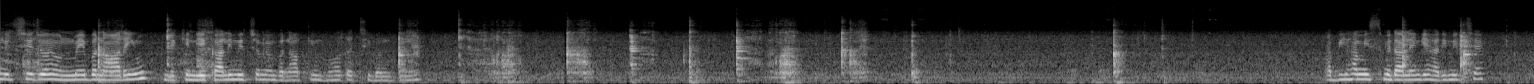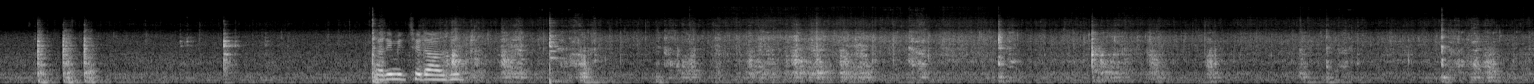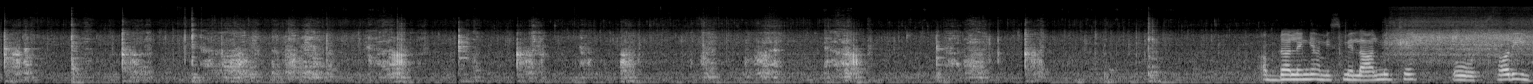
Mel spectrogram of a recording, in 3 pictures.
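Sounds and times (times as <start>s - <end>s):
vegetables sizzling in oil: 0.0s - 46.0s
metal ladle scraping a wok: 7.4s - 8.8s, 29.8s - 39.4s, 40.0s - 41.2s.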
